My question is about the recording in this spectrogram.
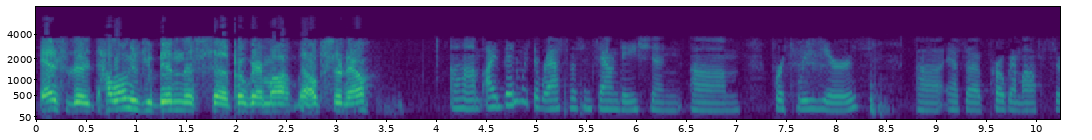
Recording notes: Joining us today on the phone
